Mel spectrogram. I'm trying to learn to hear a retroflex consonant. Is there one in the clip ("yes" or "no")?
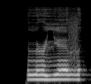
no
